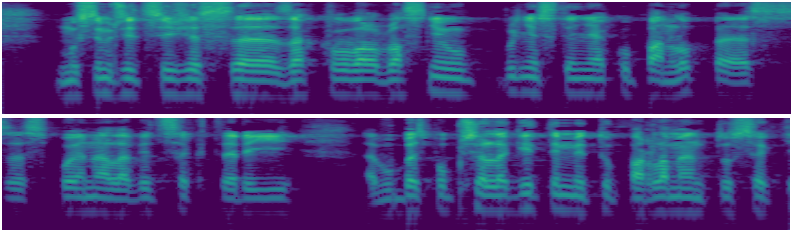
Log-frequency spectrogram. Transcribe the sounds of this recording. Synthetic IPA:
musimr̝iːt͡sɪʒɛsɛzaxoovalvlast̪ɲɛuːpl̩ɲɛst̪ɛjɲɛjako̞panlo̞pɛsɛspo̞jɛnɛːlɛvɪt͡sɛkt̪ɛɾiːvuːbɛt͡spo̞pr̥ɛlɛɡɪt̪ɪmɪt̪upaɾlamɛnt̪usɛk̚

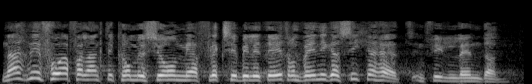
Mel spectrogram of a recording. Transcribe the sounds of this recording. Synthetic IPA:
naːχv̥ifoːɐfɛɐlaŋkt̚d̥iːkʰɔmɪsjoːnmeːɐflɛksibilitɛːtʊntveːnɪɡɐzɪçɐɦaɪtɪnfiːlənlɛndɐn

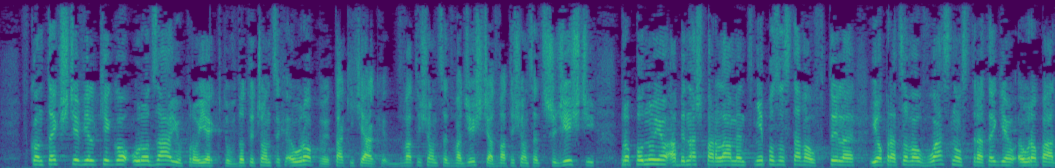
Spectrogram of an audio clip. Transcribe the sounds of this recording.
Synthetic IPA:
fkɔnt̪ɛkɕt͡ɕɛvʲjɛlkʲɛɡɔʔuɾɔd̪zajupɾɔjɛkt̪uvd̪ɔt̪ɘt͡ʂɔnt̪sɘxɛwɾɔpɘt̪akʲixjaɡd̪vat̪ɘɕɔnt̪sɛd̪vad͡ʑeɕt͡ɕad̪vat̪ɘɕɔnt̪sɛtʂɘd͡ʑeɕt͡ɕi | pɾɔpɔnujɛʔa̰bɘnaʂpaɾlamɛnt̪ɲɛpɔzɔst̪avawft̪ɘlɛ | iɔpɾat̪sɔvawvwasnɔ̃w̃st̪ɾat̪ɛɡʲjɛʔɛwɾɔpa

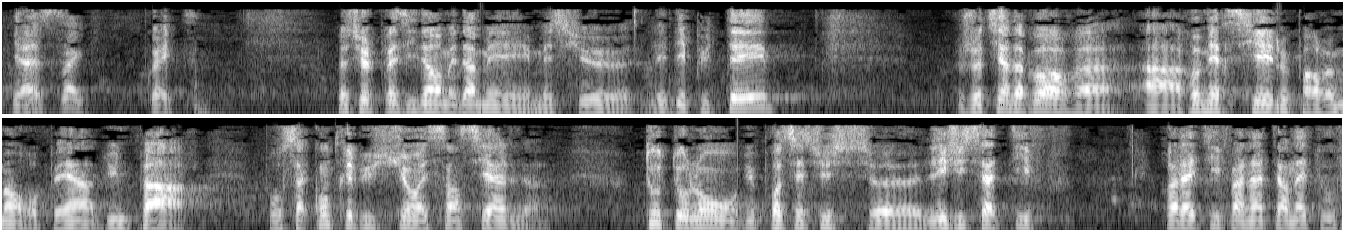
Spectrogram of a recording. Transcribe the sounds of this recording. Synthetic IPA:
jɛs | wɛt̪ | məsjøləpχezid̪ɑ̃med̪amemesjøled̪epyt̪e | ʒət̪jɛ̃d̪abɔʁaʁəmɛʁsjeləpaʁləmɑ̃øʁɔpeɛ̃d̪ynpaːʁ | puʁsakɔ̃t̪χibysjɔ̃esɑ̃sjɛl | t̪ut̪olɔ̃d̪ypχɔsesysleʒislat̪if | ʁəlat̪ifalɛ̃t̪ɛʁnɛt̪uv

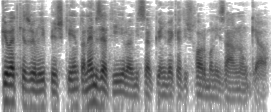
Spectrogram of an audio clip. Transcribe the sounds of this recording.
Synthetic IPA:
køvɛt̪kɛzøːleːpeːʃkeːnt̪ɒnɛmzɛt̪ieːlɛlmisɛrkøɲvɛkɛt̪iʃhɒrmo̞niza̰ːlnṵŋkɛ̰l

